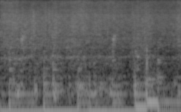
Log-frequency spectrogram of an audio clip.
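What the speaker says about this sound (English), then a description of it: "you can probably hear this sizzling" Chicken sizzling on the saute setting of a quick cooker, a steady close crackle with occasional stirring scrapes and low hums beneath it.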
